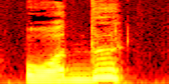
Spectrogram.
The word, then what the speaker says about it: Од: Откопал он э, бар под названием «Од», «Д», или все таки правильно «Од», ну, как? Ну, читается как «од».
